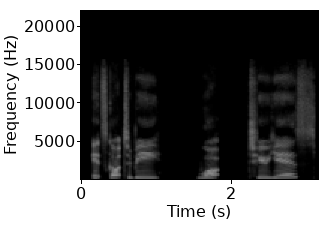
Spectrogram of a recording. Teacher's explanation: Estuary glottal stops, where the T in the middle of words disappears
